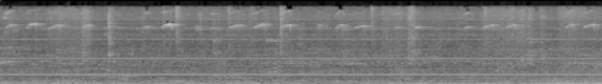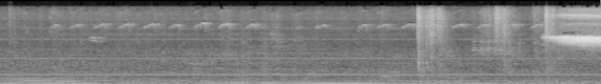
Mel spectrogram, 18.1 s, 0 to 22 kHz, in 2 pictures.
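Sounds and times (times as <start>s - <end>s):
steady low hum: 0.0s - 18.0s
canary chirping: 2.1s - 16.3s, 17.1s - 18.0s.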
